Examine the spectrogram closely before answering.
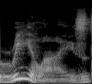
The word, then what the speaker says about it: realized: purchased is pronounced with the t sound at the end while realized is pronounced with the d sound there.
